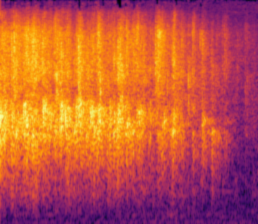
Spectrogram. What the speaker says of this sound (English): Let's give him a round of applause for the beautiful breakfast we've enjoyed.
